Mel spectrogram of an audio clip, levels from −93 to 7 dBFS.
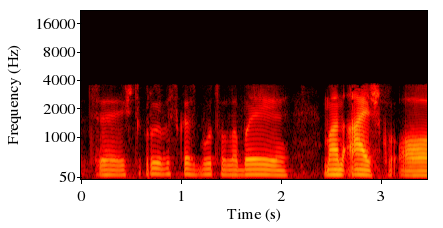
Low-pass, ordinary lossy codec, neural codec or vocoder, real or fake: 3.6 kHz; AAC, 24 kbps; none; real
